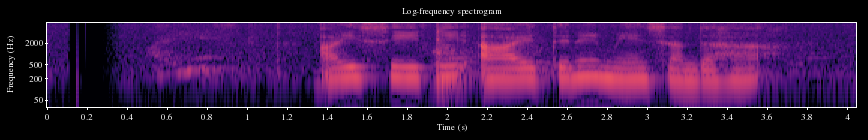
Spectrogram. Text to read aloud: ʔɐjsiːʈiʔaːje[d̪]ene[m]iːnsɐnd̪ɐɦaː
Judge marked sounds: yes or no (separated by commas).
no, yes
